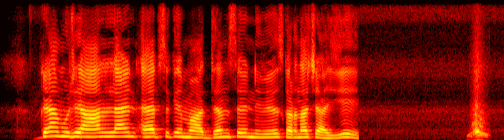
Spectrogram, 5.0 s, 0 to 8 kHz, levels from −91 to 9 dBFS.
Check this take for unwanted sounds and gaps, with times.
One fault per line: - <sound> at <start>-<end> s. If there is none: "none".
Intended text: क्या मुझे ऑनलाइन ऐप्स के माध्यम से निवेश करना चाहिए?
- whoosh at 4.7-4.9 s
